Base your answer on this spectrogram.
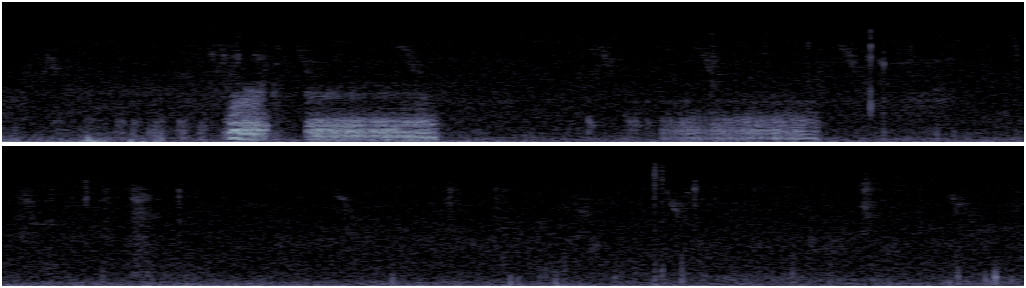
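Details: Three dogs, a bulldog, a Tosa and a chihuahua, playing together. Harsh, rasping growls come in two bursts within the first six seconds, the first lasting over a second. Quiet follows, with faint scattered ticks and a low background rumble.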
